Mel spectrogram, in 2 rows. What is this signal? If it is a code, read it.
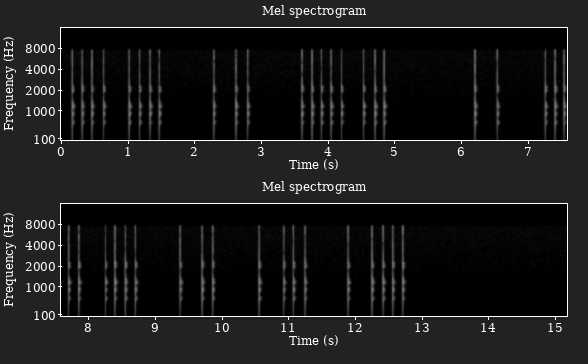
Tap code, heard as taps on a table, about 7 knocks a second. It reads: TBX AYBCD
